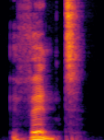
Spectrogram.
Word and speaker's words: event: Event. Event. Muita gente acaba colocando a ênfase na primeira sílaba, event, event. Não, nesse caso aqui é na segunda, event, event, tá?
